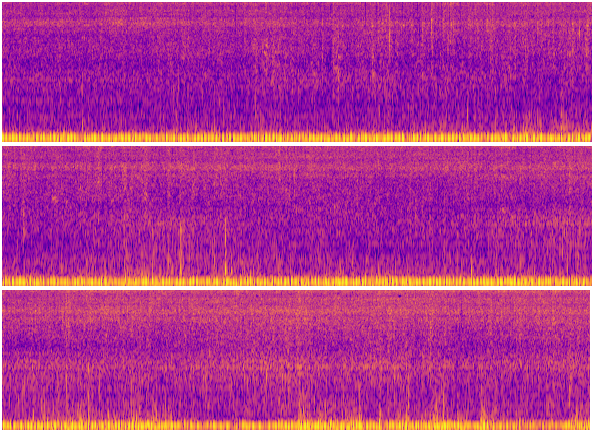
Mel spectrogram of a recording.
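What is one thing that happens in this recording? An off-road vehicle's engine drones steadily.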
